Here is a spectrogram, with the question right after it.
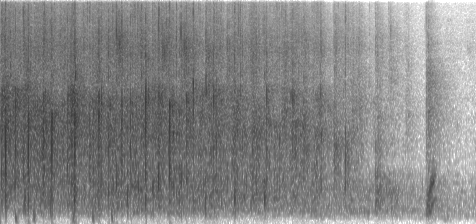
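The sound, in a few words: audience applause for hackathon winners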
